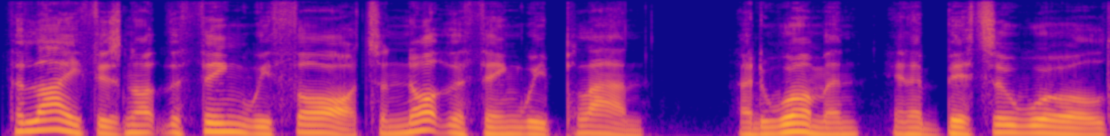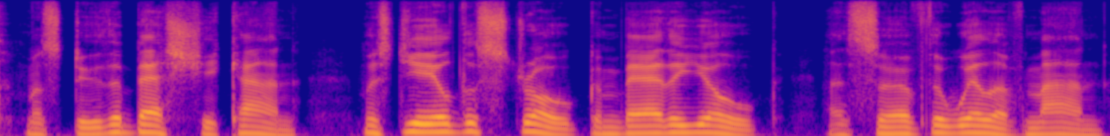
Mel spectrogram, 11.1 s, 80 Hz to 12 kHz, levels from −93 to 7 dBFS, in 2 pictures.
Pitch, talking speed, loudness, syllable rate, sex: 125 Hz, 215 wpm, -19 LUFS, 4.4 syllables/s, male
